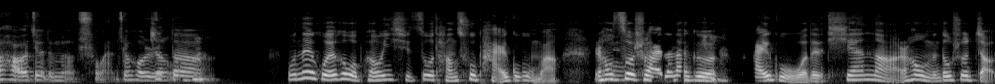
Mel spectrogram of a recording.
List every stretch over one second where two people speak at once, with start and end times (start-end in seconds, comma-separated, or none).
none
